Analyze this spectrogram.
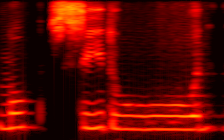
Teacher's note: सीन को बारीक अदा करना है, इसमें सीटी आनी चाहिए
